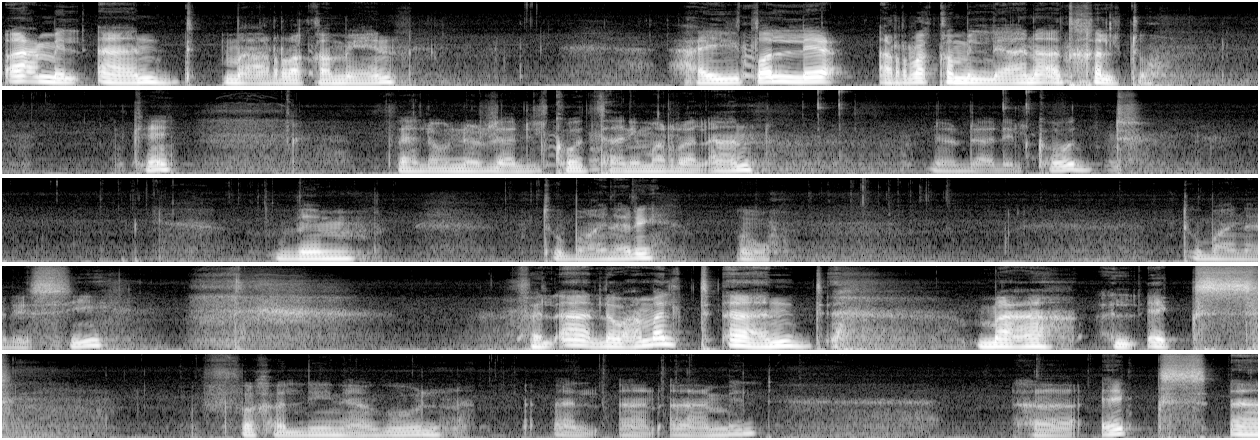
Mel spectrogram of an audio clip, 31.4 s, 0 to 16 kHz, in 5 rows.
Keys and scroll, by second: 9.3 typing, 13.1 ctrl+l, 13.3-15.5 typing, 15.6 Return, 16.6 Escape, 16.6-19.0 typing, 18.1 Up, 19.0 Return, 20.1 Down, 20.1-22.5 typing, 26.1-28.4 typing, 30.5-31.4 typing.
